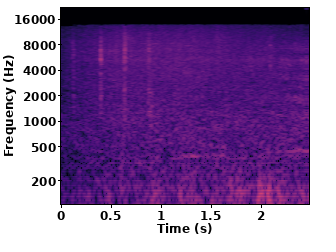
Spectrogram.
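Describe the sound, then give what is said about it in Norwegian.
Gusty wind buffets the microphone in low rumbling bursts while a steady hiss of autumn rain fills the background, with a few brief sharper patters, on a grassy hilltop viewpoint by the harbour in Reykjavik, Iceland; no voices. “Det er vind, høstregn og mer vind når vi blåser opp på en gresskledd høyde.”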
